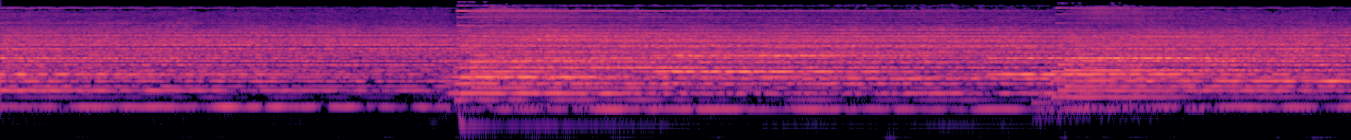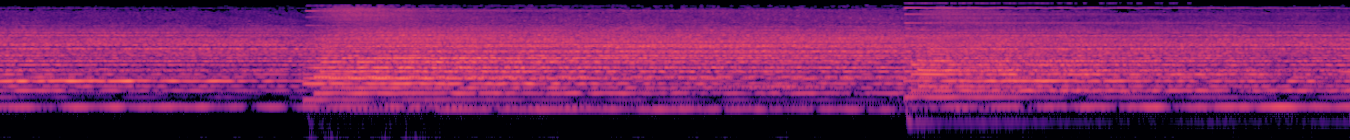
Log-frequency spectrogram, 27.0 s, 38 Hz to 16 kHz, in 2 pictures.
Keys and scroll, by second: 0.0 Escape, 0.3 Escape, 16.7 ctrl+b, 19.6 n.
